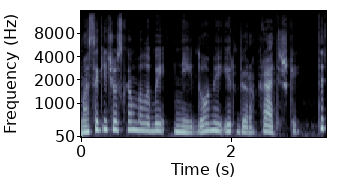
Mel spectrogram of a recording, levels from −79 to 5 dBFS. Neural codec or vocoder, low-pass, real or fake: none; 14.4 kHz; real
